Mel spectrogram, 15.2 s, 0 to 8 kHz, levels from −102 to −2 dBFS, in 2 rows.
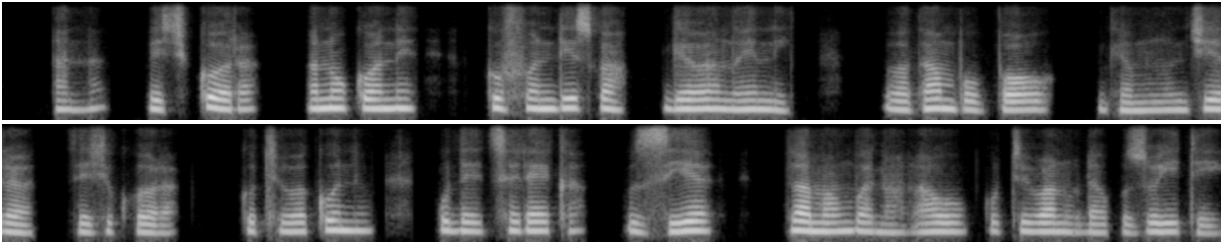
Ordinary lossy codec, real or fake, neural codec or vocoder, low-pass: Opus, 16 kbps; fake; codec, 16 kHz, 0.3 kbps, FocalCodec; 7.2 kHz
